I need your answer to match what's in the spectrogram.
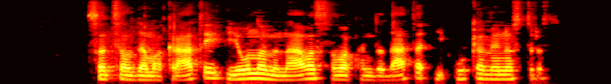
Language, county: Lithuanian, Šiauliai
